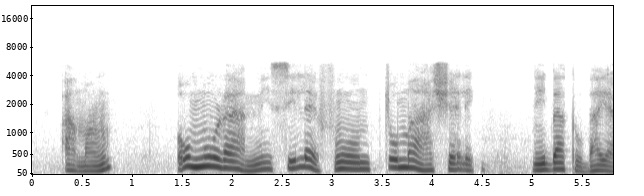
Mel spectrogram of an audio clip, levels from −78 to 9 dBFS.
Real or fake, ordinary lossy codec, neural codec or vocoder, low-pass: fake; Opus, 64 kbps; codec, 16 kHz in and 24 kHz out, 0.8 kbps, FocalCodec, streaming, 65536 codes; 5.4 kHz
